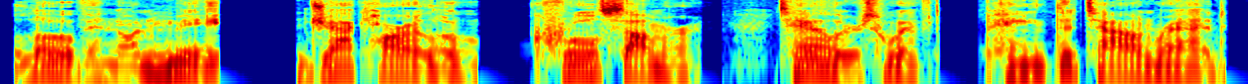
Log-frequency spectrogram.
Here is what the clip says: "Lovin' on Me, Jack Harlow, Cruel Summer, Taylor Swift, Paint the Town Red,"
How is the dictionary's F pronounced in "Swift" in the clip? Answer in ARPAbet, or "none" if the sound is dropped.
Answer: F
